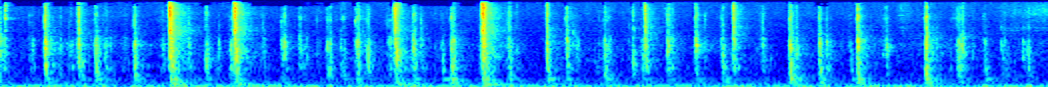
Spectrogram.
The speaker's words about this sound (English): And up here, a USB keyboard, which I got for her to replace it with. Which whose action is much better.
